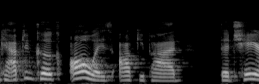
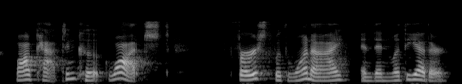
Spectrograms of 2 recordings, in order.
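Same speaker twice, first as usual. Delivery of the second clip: usual speaking voice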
